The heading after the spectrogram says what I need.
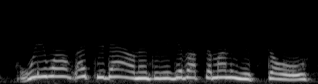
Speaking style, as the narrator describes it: shouted the villagers

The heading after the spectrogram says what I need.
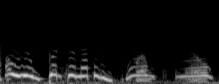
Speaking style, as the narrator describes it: cried she

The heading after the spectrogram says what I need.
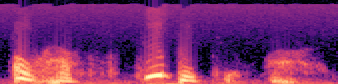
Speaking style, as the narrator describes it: exclaimed Baba Yaga's daughter

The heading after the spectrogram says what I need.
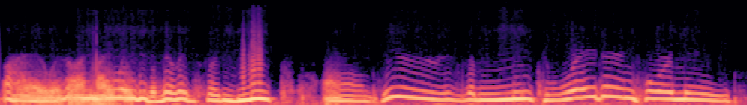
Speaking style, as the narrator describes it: roared

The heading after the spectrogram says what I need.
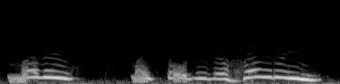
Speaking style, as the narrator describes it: cried the oldest son over the east wall

